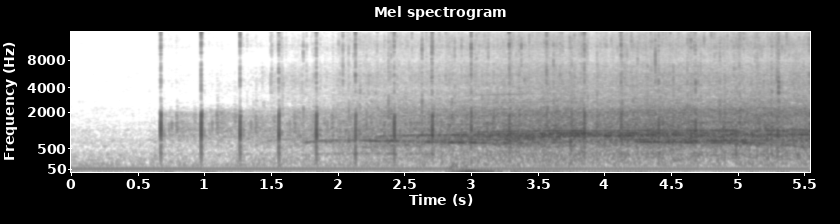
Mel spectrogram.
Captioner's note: audience applauding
